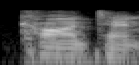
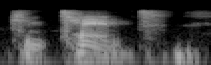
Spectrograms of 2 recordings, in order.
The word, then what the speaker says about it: content: the uh English here content meaning what something is made of or content here we mean okay we pronounce these differently by the way the content of the class or SOC is quotes from Socrates is the content of the class content means um happiness satisfaction okay so I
